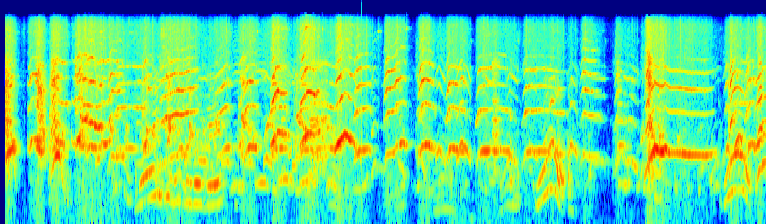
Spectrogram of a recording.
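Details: Several three-week-old Old English Sheepdog (bobtail) puppies whining with hunger for their mother's feeding; a dense chorus of overlapping high, wavering whines and yelps, rising and falling, nearly continuous throughout.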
